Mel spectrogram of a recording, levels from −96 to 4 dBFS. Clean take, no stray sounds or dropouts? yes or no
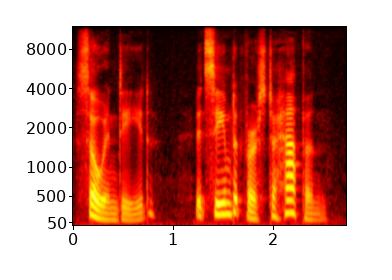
yes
